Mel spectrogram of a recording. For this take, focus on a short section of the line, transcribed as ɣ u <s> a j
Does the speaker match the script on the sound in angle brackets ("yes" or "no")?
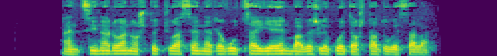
no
